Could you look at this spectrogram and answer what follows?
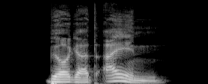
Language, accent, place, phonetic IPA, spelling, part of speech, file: German, Germany, Berlin, [ˌbʏʁɡɐt ˈaɪ̯n], bürgert ein, verb, De-bürgert ein.ogg
- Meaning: inflection of einbürgern: 1. second-person plural present 2. third-person singular present 3. plural imperative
